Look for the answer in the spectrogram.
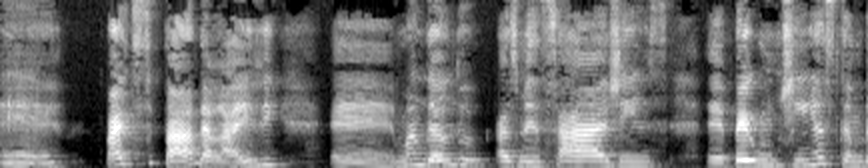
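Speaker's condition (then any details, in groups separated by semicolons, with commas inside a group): Cerebral palsy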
